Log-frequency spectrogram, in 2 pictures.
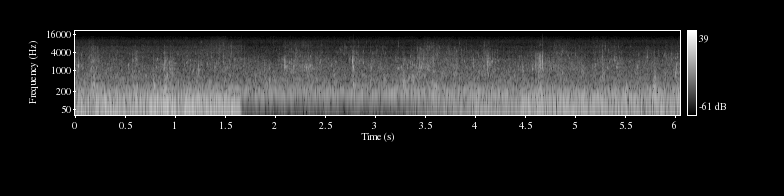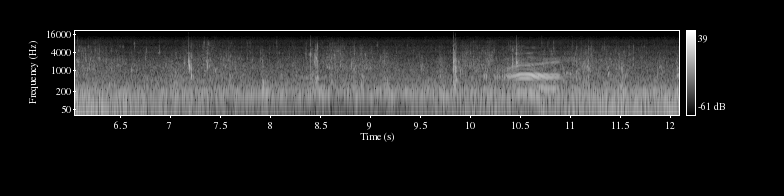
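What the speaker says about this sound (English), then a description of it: "it's a little windy" Wind rushes steadily across the water while someone sits in a Crescent LiteTackle kayak, a constant buffeting roar on the microphone with a few small knocks and splashes.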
